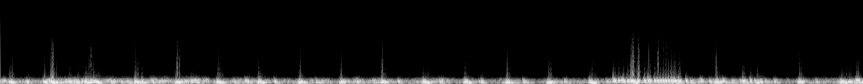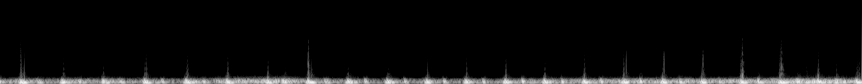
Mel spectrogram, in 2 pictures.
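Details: Male's heartbeat via Stemoscope stethoscope while smoking a cigar after a long break, feeling lightheaded: rapid, regular, steady low thumping at roughly 140 beats a minute; tachycardia after nicotine.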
